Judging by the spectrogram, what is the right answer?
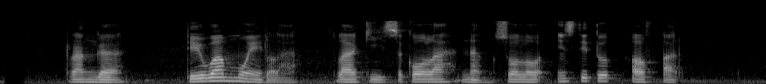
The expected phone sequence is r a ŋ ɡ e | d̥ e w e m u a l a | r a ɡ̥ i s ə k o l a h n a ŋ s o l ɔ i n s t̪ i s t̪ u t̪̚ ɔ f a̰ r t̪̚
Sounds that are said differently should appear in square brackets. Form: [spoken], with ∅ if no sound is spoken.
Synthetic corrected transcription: r a ŋ ɡ [a] | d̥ e w [a] m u [e] l a | [l] a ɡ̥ i s ə k o l a h n a ŋ s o l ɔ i n s t̪ i [∅] t̪ u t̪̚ ɔ f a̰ r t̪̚

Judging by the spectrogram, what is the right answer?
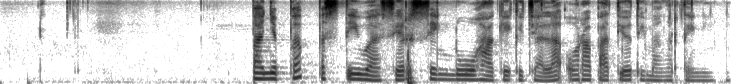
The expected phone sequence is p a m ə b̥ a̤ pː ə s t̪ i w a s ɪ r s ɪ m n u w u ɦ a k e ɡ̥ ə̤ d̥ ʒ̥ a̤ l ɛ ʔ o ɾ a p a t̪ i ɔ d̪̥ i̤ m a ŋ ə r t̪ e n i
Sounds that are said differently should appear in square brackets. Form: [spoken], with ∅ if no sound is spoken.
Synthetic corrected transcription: p a [ɲ] ə b̥ a̤ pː ə s t̪ i w a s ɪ r s ɪ [ŋ] n u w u ɦ a k e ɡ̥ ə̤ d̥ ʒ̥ a̤ l [a] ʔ o ɾ a p a t̪ i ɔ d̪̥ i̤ m a ŋ ə r t̪ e n i

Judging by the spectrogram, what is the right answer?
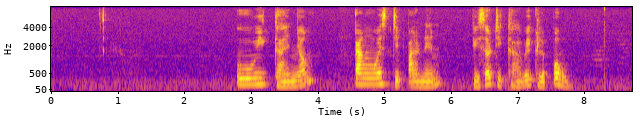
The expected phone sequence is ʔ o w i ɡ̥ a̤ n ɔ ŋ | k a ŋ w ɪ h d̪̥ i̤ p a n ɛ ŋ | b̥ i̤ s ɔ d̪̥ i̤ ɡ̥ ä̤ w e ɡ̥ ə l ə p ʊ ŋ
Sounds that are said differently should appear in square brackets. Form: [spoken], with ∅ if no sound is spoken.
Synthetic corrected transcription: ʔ [u] w i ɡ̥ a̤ [ɲ] ɔ ŋ | k a ŋ w ɪ [s] d̪̥ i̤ p a n ɛ [n] | b̥ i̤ s ɔ d̪̥ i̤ ɡ̥ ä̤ w e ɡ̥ ə l ə p ʊ ŋ

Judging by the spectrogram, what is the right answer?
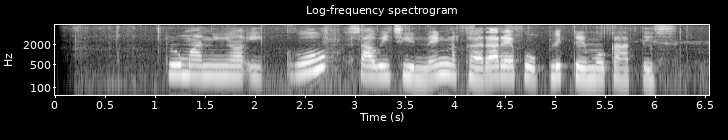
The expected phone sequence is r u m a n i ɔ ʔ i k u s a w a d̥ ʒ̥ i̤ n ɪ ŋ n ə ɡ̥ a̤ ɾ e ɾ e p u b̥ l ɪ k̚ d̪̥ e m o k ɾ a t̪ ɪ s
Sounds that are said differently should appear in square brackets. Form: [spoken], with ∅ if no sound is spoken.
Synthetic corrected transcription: r u m a n i ɔ ʔ i k u s a w [i] d̥ ʒ̥ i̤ n ɪ ŋ n ə ɡ̥ a̤ ɾ [a] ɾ e p u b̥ l ɪ k̚ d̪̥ e m o k ɾ a t̪ ɪ s

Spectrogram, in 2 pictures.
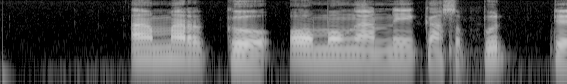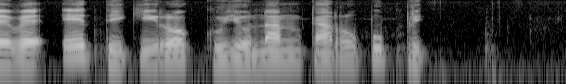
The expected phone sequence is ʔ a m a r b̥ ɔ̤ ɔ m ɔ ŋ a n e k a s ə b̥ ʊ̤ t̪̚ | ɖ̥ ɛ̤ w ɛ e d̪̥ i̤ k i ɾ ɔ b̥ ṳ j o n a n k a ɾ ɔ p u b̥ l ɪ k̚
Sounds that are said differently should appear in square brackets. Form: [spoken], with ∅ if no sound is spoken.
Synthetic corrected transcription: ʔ a m a r [ɡ̥] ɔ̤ ɔ m ɔ ŋ a n e k a s ə b̥ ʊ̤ t̪̚ | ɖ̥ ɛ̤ w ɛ e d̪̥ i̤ k i ɾ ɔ [ɡ̥] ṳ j o n a n k a ɾ [o] p u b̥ l ɪ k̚

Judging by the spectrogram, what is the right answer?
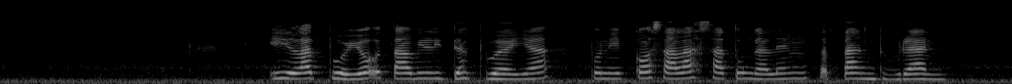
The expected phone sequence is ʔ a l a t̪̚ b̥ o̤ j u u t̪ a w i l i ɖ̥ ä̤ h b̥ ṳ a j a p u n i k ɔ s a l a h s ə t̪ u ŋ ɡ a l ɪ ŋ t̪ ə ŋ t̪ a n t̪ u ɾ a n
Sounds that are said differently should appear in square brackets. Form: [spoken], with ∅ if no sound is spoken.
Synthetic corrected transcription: ʔ [i] l a t̪̚ b̥ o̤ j [ɔ] u t̪ a w i l i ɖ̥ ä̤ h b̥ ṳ a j a p u n i k ɔ s a l a h s [a] t̪ u ŋ ɡ a l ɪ ŋ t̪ ə [∅] t̪ a n [d̪] u ɾ a n

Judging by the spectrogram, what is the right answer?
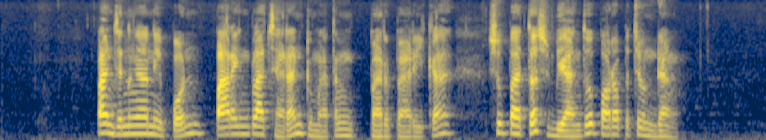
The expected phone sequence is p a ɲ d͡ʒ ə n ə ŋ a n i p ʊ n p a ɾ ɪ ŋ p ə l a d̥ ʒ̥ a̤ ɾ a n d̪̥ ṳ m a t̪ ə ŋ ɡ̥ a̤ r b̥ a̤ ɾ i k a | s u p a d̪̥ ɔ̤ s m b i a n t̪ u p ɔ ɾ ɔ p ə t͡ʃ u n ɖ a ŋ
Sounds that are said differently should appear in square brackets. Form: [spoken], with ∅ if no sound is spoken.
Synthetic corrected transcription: p a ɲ d͡ʒ ə n ə ŋ a n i p ʊ n p a ɾ ɪ ŋ p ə l a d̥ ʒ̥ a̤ ɾ a n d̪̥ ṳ m a t̪ ə ŋ [b̥] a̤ r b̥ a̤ ɾ i k a | s u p a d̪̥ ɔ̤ s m b i a n t̪ u p ɔ ɾ ɔ p ə t͡ʃ u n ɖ a ŋ

